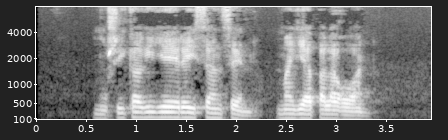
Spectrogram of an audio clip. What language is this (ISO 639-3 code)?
eus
